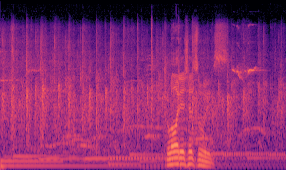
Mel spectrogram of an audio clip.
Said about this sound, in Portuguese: Vamos aplaudir a Jesus pela vida deles.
